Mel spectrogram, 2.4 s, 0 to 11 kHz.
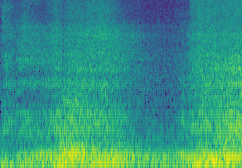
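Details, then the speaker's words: Chevrolet Camaro IROC-Z, 18,000 original miles, abandoned 30 years, running after injector installation: V8 catches and settles into a lumpy, throaty, cammed-sounding idle with light revs, deep and even with no knocks or misses. "But it sounds good. >> It does sound good. Sounds like it's cammed."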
